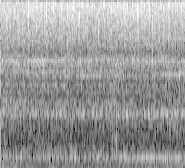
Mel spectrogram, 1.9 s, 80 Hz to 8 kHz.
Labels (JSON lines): {"label": "anthrophony, boat engine", "recorder": "SoundTrap 300"}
